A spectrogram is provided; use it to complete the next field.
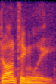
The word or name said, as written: dauntingly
